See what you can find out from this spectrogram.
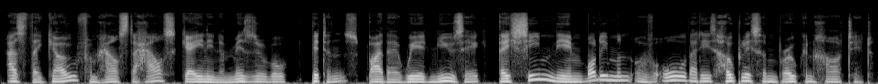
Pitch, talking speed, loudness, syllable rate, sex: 135 Hz, 185 wpm, -17 LUFS, 5.2 syllables/s, male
